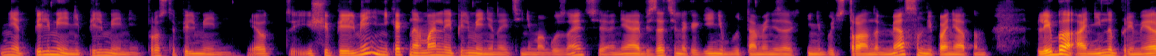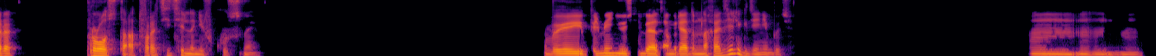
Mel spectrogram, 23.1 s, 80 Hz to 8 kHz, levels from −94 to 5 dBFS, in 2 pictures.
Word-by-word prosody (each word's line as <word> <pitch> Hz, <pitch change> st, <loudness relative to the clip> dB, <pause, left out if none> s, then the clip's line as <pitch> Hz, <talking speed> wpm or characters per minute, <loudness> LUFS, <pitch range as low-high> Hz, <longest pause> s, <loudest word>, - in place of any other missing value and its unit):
Нет, 140 Hz, -6 st, -5 dB
пельмени 160 Hz, -, 0 dB
пельмени, 115 Hz, -10 st, -6 dB
просто 130 Hz, 0 st, -6 dB
пельмени. 100 Hz, -6 st, -5 dB
Я 110 Hz, -4 st, -4 dB
вот, 110 Hz, 0 st, -6 dB, 0.2 s
э, -, -, -11 dB
ищу 115 Hz, +3 st, -5 dB
пельмени, 125 Hz, -, +2 dB
никак 160 Hz, -2 st, 0 dB
нормальные 135 Hz, +1 st, +1 dB
пельмени 120 Hz, -5 st, -2 dB
найти 90 Hz, 0 st, -8 dB
не 90 Hz, -, -7 dB
могу. 90 Hz, 0 st, -7 dB
Знаете, 100 Hz, -, -4 dB
они 90 Hz, +4 st, -5 dB
обязательно 110 Hz, +1 st, 0 dB
какие-нибудь 100 Hz, -1 st, -4 dB
там, 95 Hz, 0 st, -1 dB
я 95 Hz, -, -3 dB
не 95 Hz, -, -3 dB
знаю, 100 Hz, -2 st, -4 dB
с -, -, -26 dB
каким-нибудь 95 Hz, -3 st, -6 dB
странным 100 Hz, -3 st, +2 dB
мясом 145 Hz, -, +4 dB
непонятным. 95 Hz, -4 st, 0 dB, 0.5 s
Либо 165 Hz, -, +9 dB
они, 105 Hz, +2 st, +3 dB
например, 115 Hz, -3 st, +2 dB, 0.7 s
просто 115 Hz, -2 st, +4 dB
отвратительно 105 Hz, +3 st, -3 dB
невкусные. 90 Hz, -2 st, -9 dB, 2.8 s
Вы 110 Hz, +2 st, +4 dB
пельмени 120 Hz, +1 st, 0 dB
у -, -, +2 dB
себя 110 Hz, -1 st, +3 dB
там 105 Hz, +1 st, -2 dB
рядом 105 Hz, -1 st, +2 dB
находили 120 Hz, -, 0 dB
где-нибудь? 90 Hz, -, -8 dB, 2.4 s
М, 105 Hz, -, -6 dB, 0.4 s
мгм, 95 Hz, -2 st, -6 dB, 0.2 s
мгм. 90 Hz, 0 st, -11 dB
110 Hz, 120 wpm, -25 LUFS, 95-125 Hz, 2.8 s, Либо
